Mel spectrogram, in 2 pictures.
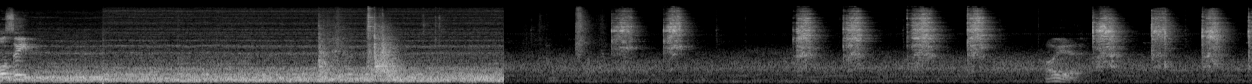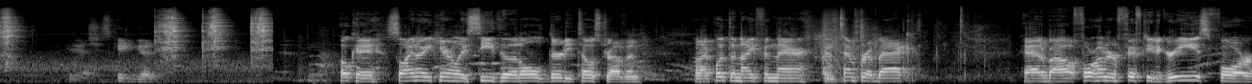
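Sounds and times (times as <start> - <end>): forge burner roaring: 0.0 - 5.1
file rasping on steel blade: 6.1 - 7.0, 7.9 - 10.0, 10.9 - 12.8, 14.0 - 15.3.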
